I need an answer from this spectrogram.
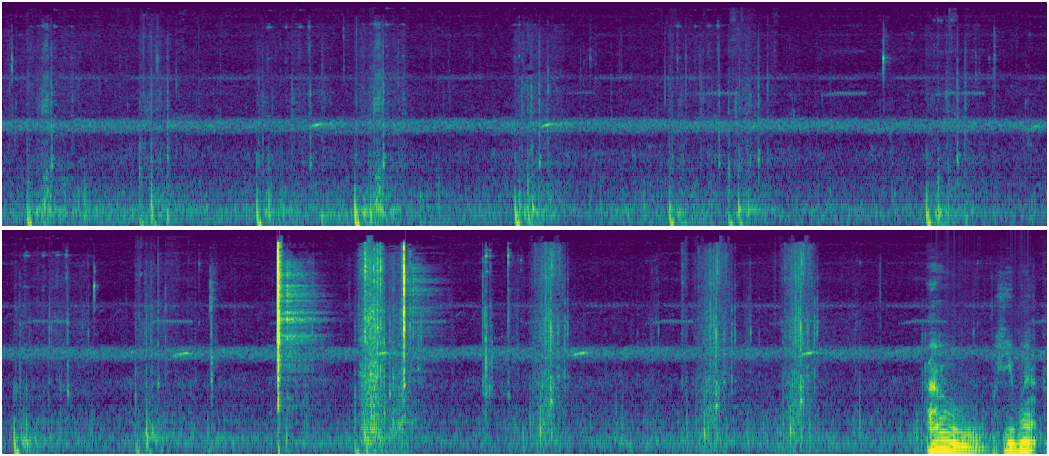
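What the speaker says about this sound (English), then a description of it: "Do hear footsteps outside." Faint footsteps outside in a video game at a quarry military base, a slow run of soft thuds spaced about a second apart under a steady high tone, then some sharper clicks and a louder burst near the end.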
